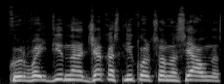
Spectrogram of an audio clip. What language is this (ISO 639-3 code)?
lit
